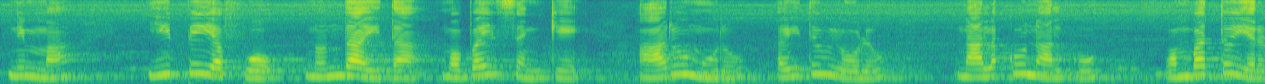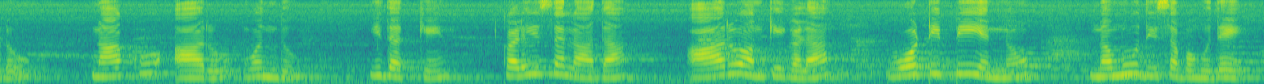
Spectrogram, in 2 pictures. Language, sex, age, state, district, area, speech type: Kannada, female, 30-45, Karnataka, Mandya, rural, read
